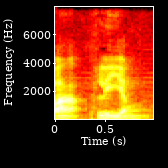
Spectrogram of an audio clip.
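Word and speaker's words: ភ្លៀង: โอเค คำ ว่า ฝน เนี่ย ออก เสียง ว่า เพียง พูด ตาม นะ ครับ เพียง เป็น ครบ กล้าม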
